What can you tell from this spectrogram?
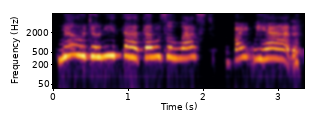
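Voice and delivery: hammed-up desperate plea; mock pleading. Retelling a character stopping Joey, high slow mock plea.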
